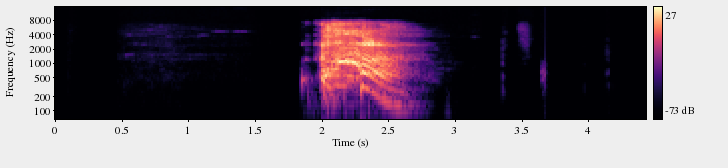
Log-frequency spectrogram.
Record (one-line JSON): {"cough_length": "4.4 s", "cough_amplitude": 29077, "cough_signal_mean_std_ratio": 0.3, "survey_phase": "beta (2021-08-13 to 2022-03-07)", "age": "45-64", "gender": "Male", "wearing_mask": "No", "symptom_cough_any": true, "symptom_runny_or_blocked_nose": true, "symptom_sore_throat": true, "symptom_fatigue": true, "symptom_other": true, "symptom_onset": "3 days", "smoker_status": "Ex-smoker", "respiratory_condition_asthma": false, "respiratory_condition_other": true, "recruitment_source": "Test and Trace", "submission_delay": "2 days", "covid_test_result": "Positive", "covid_test_method": "RT-qPCR"}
